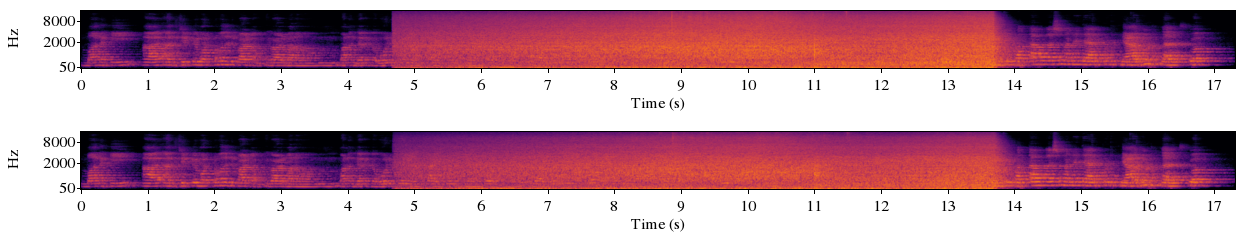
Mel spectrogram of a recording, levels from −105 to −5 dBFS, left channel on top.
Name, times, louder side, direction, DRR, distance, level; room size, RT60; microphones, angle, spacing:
voice 1, 0.0-9.1 9.4-14.2 15.6-16.4 16.6-16.7, right 1 dB, 85° right, -8 dB, 0.6 m, -44 dB
Thunderstorm / Rain, 4.7-13.7, left 3 dB, 65° left, 0.3 m, -29 dB
voice 2, 10.2-10.6 13.3-16.7, right 2 dB, 60° right, -7 dB, 1.0 m, -39 dB
2.6 x 2.6 x 2.2 m, 1.1 s
head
